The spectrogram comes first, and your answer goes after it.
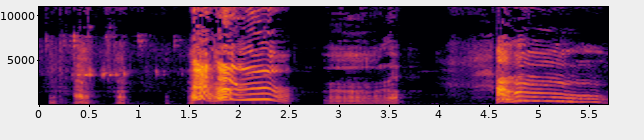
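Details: Dog voicing a few short soft barks, then a drawn-out wavering howl that slides downward, a gruff noisy bark, and another long falling, quavering howl; no other sounds.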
